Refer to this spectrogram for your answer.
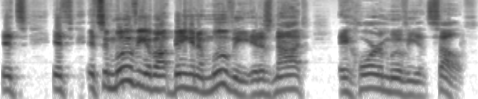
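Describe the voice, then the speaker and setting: Podcast mock prosecutor: male, slightly high-pitched, argumentative, stumbles and doubles back on his words. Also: fairly bright tone. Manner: argumentative, halting with repeated words. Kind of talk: comic debate on a film podcast.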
